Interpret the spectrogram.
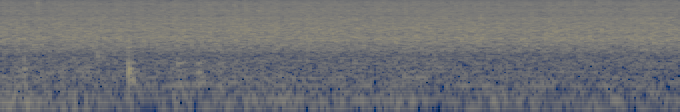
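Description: Steady rain falling hard, an even hiss, with one brief knock about a second in.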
